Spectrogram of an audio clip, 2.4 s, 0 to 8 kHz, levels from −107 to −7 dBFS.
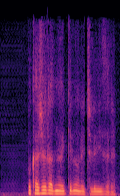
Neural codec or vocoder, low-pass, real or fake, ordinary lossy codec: codec, 16 kHz in and 24 kHz out, 0.9 kbps, LongCat-Audio-Codec, four codebook decoder; 7.2 kHz; fake; AAC, 32 kbps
